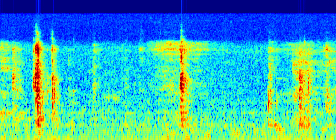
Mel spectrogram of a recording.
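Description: A few light, sharp clicks and taps as buckshot pellets and a small dish are handled on a workbench, spread over about four seconds.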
